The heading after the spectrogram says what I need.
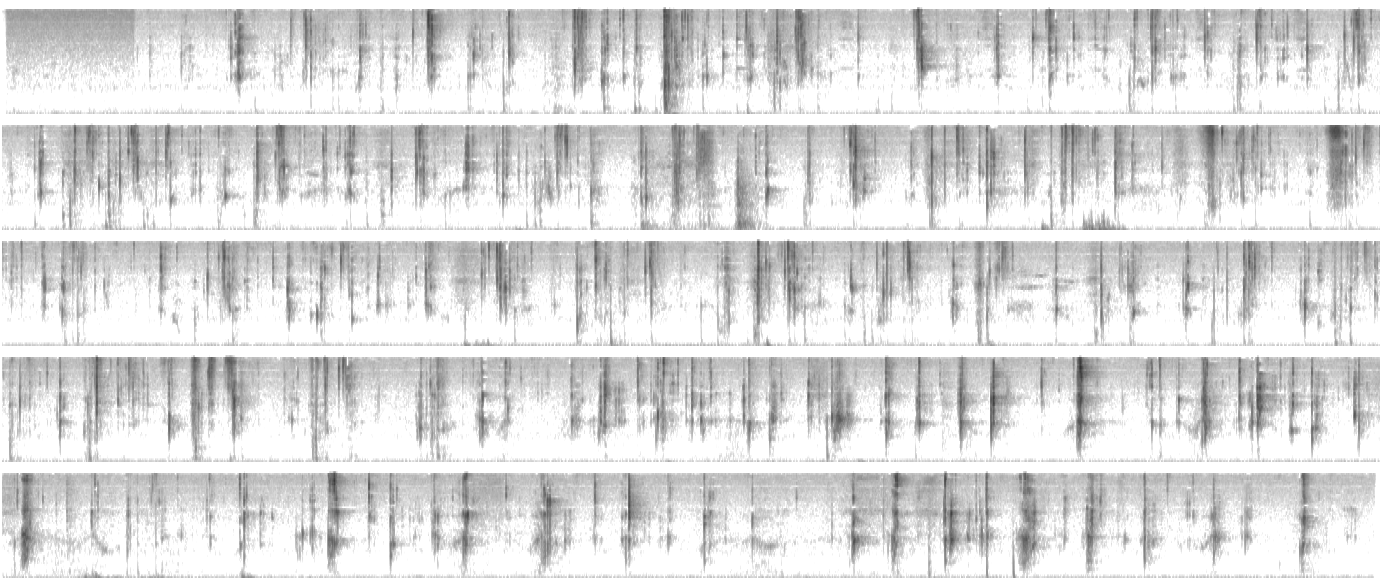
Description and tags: licking a lollipop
